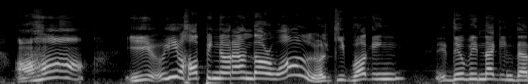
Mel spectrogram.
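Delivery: horrible, high, cartoonish put-on French accent. Showing off a French accent bit, doing the French Peas voice from VeggieTales. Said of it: "I can do the French peas from from VeggieTales".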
